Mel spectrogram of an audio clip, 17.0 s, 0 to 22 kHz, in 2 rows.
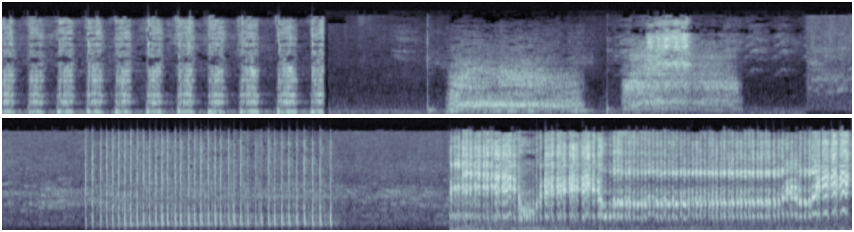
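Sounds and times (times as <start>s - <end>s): harsh roar-like bird calls: 4.1s - 9.3s, 11.8s - 17.0s.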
